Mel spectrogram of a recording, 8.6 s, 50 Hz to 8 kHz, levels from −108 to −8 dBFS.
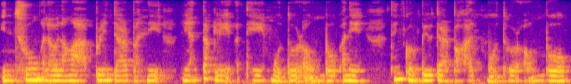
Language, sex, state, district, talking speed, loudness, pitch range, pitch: Mizo, female, Mizoram, Aizawl, 190 wpm, -16 LUFS, 175-185 Hz, 180 Hz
